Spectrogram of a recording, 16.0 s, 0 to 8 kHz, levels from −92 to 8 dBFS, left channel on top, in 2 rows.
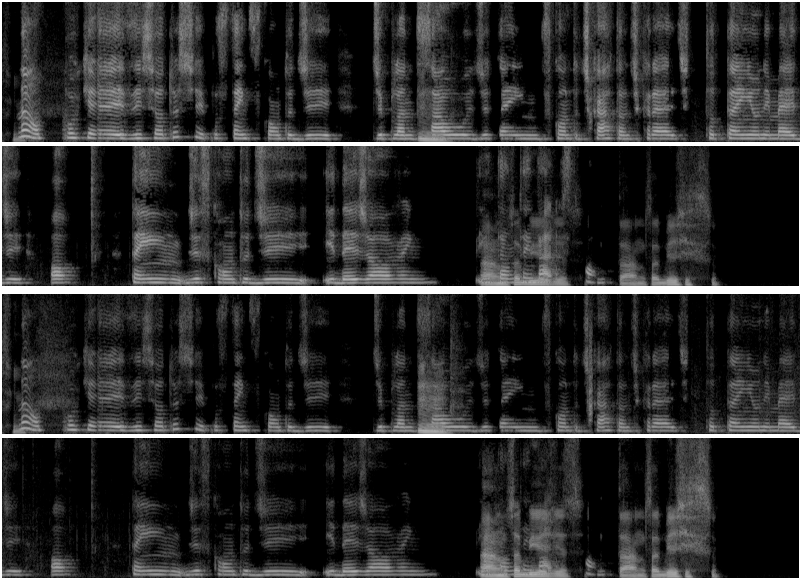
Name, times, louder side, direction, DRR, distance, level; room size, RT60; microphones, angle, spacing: voice 1, 0.2-3.4 3.7-8.7 9.3-12.3 12.7-13.5 13.8-14.0, left 5 dB, 55° left, 0.6 m, -33 dB
voice 2, 4.2-4.5 12.8-13.6 14.2-15.1, right 3 dB, 35° right, 0.5 m, -31 dB
sound 1, 6.0-11.1, right 4 dB, 75° right, 6.3 m, -70 dB
head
